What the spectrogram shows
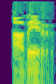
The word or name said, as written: haber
